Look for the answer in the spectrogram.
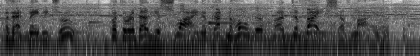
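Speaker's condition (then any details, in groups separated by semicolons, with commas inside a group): No condition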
